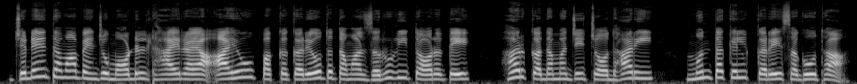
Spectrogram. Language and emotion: Sindhi, neutral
